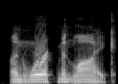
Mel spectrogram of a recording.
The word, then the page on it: unworkmanlike: American English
